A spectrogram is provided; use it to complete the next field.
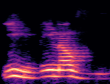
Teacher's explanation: Bercampur antara sad dengan zai.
